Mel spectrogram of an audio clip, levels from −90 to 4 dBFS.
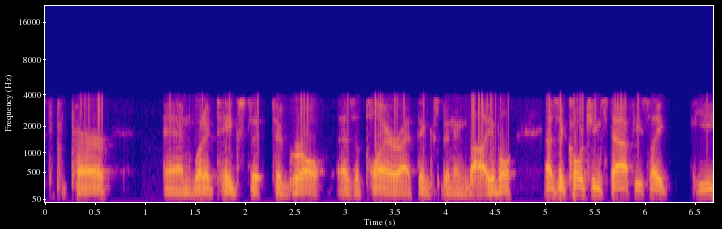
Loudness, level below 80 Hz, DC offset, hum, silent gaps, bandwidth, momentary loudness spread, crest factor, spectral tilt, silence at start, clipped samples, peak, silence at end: -22 LUFS; -56 dBFS; under 0.1%; none; 6.33-6.41 s; 4.3 kHz; 7 LU; 18 dB; -11 dB/octave; 0.05 s; under 0.1%; -4 dBFS; 0 s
